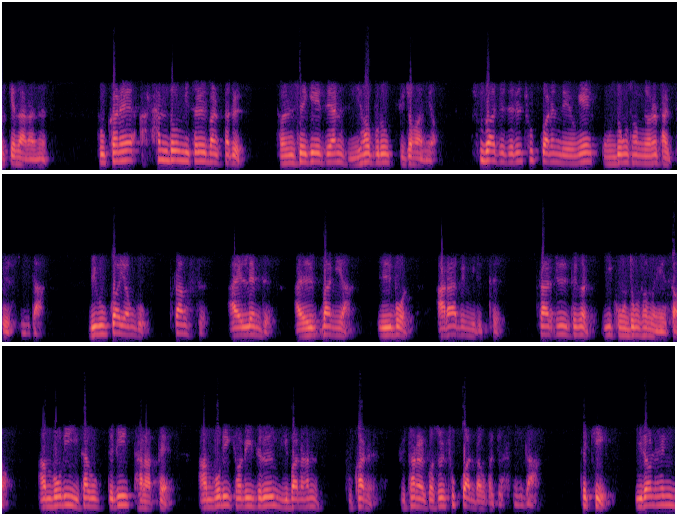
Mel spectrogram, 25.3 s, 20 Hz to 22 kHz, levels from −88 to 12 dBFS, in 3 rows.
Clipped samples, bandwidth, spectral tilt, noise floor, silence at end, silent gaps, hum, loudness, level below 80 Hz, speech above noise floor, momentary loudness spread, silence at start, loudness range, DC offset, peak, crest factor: under 0.1%; 5.2 kHz; -9 dB/octave; -76 dBFS; 0 s; none; none; -25 LUFS; -76 dBFS; 51 dB; 13 LU; 0 s; 3 LU; under 0.1%; -8 dBFS; 18 dB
